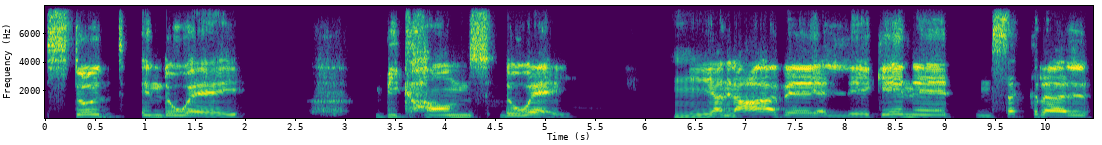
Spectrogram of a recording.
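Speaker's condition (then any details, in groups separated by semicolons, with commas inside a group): Stuttering; present since at least teenage years; stutter noticeable, joking about it helps listeners understand why speech sounds that way; prolonged sounds, blocks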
